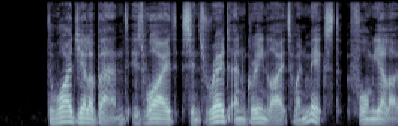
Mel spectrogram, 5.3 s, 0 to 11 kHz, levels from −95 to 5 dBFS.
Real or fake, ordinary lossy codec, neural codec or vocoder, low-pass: real; none; none; 9.9 kHz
